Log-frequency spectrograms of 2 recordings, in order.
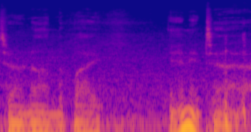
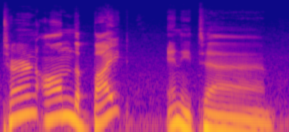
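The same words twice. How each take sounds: First: Very low, soft, drawn-out read; hushed, low slogan with a long pause; even slower. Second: Slow tagline, split by a pause; deliberate, drawn-out slogan; slower read. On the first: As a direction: drop deep and take your time. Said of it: "Can you say it slower?". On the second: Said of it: "Say it a little bit slower". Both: Shown as a demonstration.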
